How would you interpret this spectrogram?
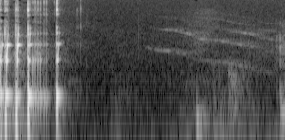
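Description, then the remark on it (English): A short, loud, throaty burp breaks out in a few quick voiced pulses, then trails off into faint low rustling and near silence. “Oh, sorry, I'm gonna burp.”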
